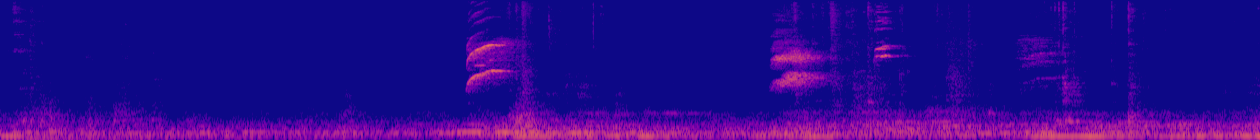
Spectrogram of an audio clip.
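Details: Pair of Belgian canaries with three chicks in the nest; after a quiet start, three bursts of hoarse, upslurred cheeps at intervals of about two seconds, over a low hum.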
